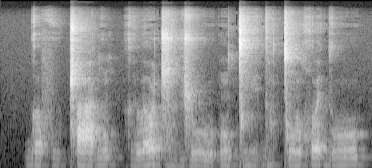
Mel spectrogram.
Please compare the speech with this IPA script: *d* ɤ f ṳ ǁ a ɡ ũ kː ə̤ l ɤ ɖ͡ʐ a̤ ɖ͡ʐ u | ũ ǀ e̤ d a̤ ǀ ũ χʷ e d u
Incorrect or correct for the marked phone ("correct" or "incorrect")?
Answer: incorrect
